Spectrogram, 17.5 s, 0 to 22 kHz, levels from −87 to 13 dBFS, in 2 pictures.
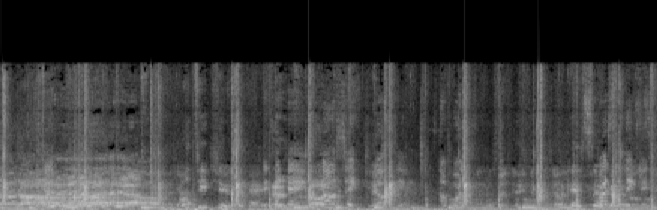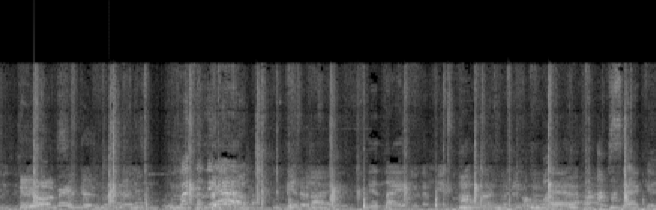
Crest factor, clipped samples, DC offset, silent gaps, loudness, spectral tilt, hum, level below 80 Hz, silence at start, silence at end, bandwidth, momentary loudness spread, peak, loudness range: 18 dB; under 0.1%; under 0.1%; none; -18 LUFS; -3.5 dB/octave; none; -28 dBFS; 0 s; 0 s; 16 kHz; 10 LU; 0 dBFS; 4 LU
